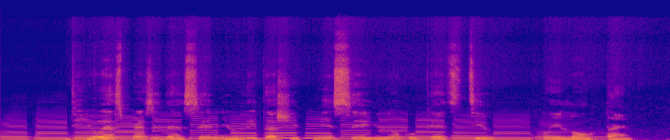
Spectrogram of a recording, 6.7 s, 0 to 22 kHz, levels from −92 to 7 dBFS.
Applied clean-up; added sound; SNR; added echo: none; Wind instrument, woodwind instrument; 12 dB; none.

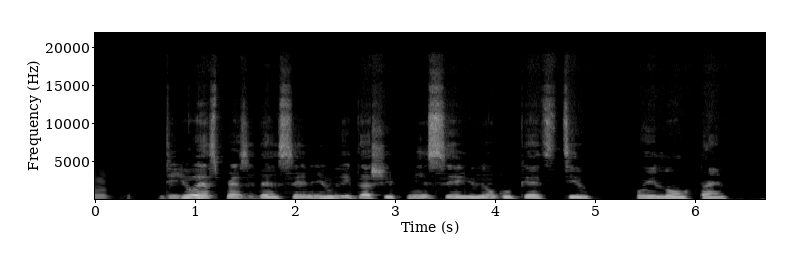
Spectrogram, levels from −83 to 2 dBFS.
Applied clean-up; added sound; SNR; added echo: neural mask model DeepFilterNet 3.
